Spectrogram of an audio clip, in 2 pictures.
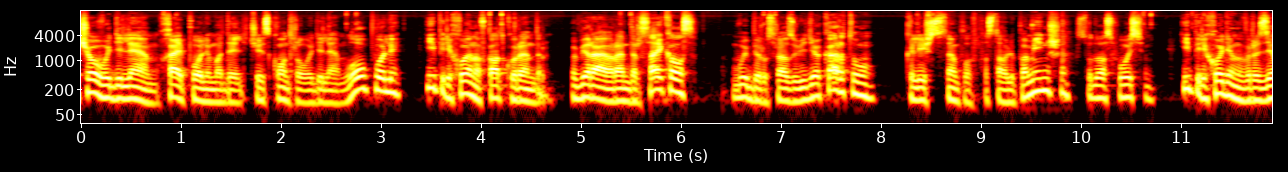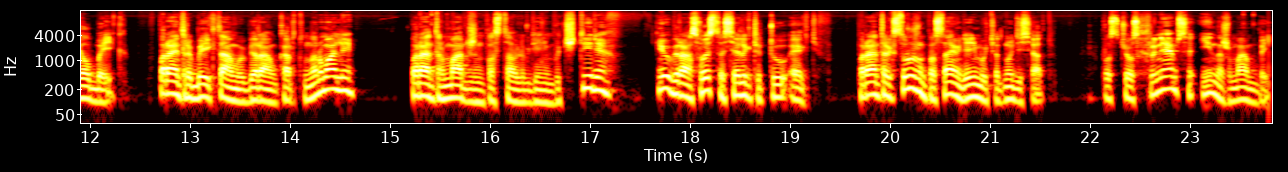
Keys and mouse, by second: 0.8 click, 4.0 click, 4.8-6.3 drag, 6.4 click, 8.3-9.7 drag, 10.6 click, 11.1 click, 15.2-16.4 drag, 18.8 click, 20.3-21.4 drag, 22.1 ctrl+s, 23.5 click.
